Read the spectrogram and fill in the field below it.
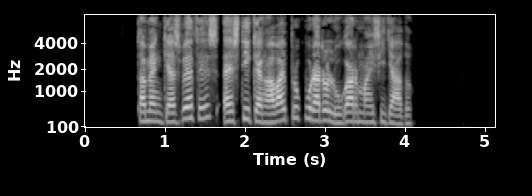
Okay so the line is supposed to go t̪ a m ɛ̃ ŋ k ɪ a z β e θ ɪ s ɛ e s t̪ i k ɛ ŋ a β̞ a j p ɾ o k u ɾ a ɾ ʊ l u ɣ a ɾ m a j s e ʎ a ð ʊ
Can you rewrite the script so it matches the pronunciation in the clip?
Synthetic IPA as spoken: t̪ a m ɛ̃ ŋ k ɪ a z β e θ ɪ s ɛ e s t̪ i k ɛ ŋ a β̞ a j p ɾ o k u ɾ a ɾ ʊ l u ɣ a ɾ m a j s i ʎ a ð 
